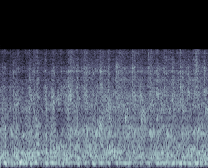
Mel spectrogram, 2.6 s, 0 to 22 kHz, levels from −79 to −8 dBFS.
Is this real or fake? fake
